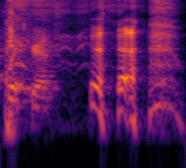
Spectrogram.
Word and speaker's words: Whitgriff: It doesn't look like Whitgriff. It looks like White Griffe, which is, you know, that's a pretty good name too.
